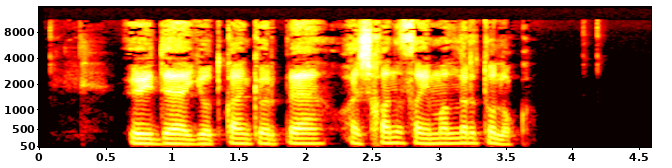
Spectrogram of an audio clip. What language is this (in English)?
Uyghur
